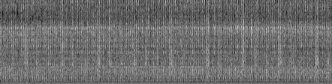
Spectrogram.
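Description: Steady diesel idle with a light, fairly quick metallic ticking riding on top, around three to four a second; noisy top end. Cause suspected, not confirmed.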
